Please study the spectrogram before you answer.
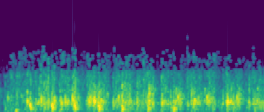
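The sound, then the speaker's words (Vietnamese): An audience applauds during a Buddhist dharma talk, with dense, even clapping that stays loud and steady throughout, with no voices over it. “cho tràng pháo tay.”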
